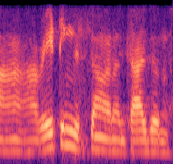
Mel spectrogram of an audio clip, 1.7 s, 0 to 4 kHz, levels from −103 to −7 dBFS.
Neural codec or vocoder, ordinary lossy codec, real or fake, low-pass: none; AAC, 32 kbps; real; 3.6 kHz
